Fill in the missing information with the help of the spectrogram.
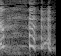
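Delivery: breathy giggle. Real, not acted. Ends story with laugh.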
